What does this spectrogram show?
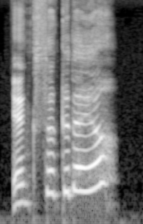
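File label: voice yakusokudayo bright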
